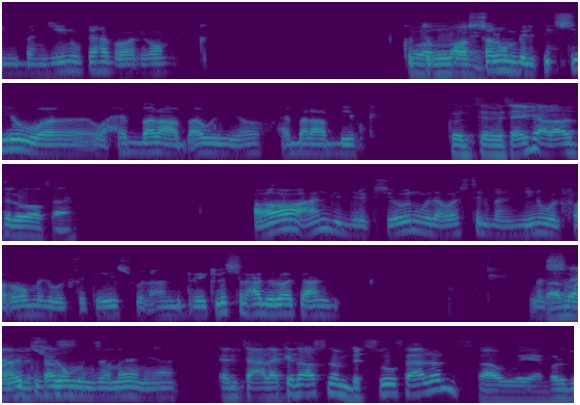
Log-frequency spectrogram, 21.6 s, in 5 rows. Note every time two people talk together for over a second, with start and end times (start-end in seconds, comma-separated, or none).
none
